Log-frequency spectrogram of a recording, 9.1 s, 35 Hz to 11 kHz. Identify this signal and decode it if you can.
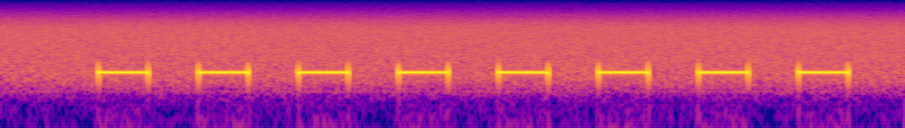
Telephone call progress tone (single-tone plan, as in Europe, Japan and elsewhere), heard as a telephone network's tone, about 420 Hz, 0.5 s on and 0.5 s off. Busy tone.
